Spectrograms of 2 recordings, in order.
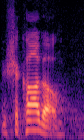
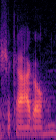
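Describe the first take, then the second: First: The city name is said in careful standard form. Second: The city name is said in local Chicago accent. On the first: "I said it right that time" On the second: "usually I say Chicago"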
